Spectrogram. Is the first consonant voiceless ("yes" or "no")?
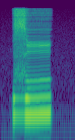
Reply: no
